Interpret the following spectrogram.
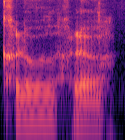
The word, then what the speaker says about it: Cthulhu: Lovecraft himself admitted the name was untransatable in human phonetics, suggesting in his letters that it sounded something like Kulu.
